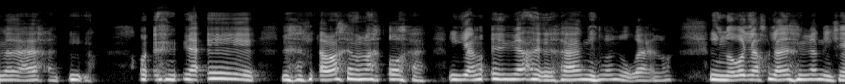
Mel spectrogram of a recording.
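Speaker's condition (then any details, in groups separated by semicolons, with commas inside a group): Moebius syndrome, congenital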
